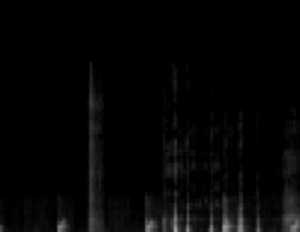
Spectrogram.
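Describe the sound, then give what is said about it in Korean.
A voice mimics dripping water with a string of about nine quick, hollow mouth plops, starting sparse and then coming in a faster, uneven run, clear with no talking. “다음 물방울 소리요. 물방울 소리 들어보겠습니다.”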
